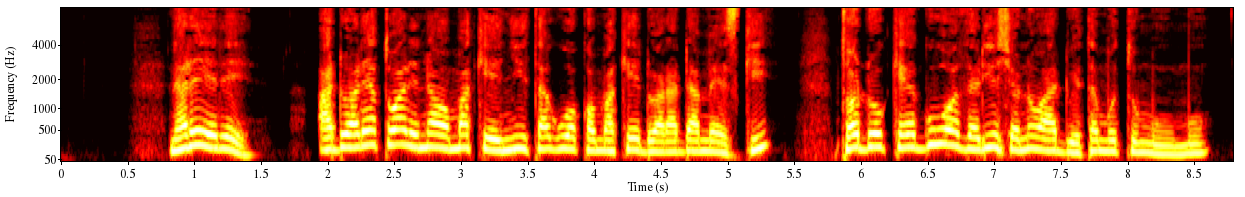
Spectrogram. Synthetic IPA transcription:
naɾeɾe | adoaɾeatwaɾenaɔmakeːɲiːtaɣwɔkɔmakeːdwaɾadamɛski | tɔːdokɛɡuwɔðɛɾioɕjɔnewadwetɛmotumuːmu

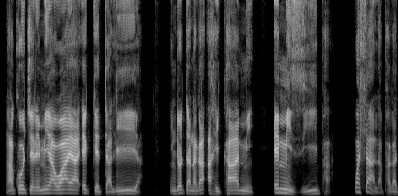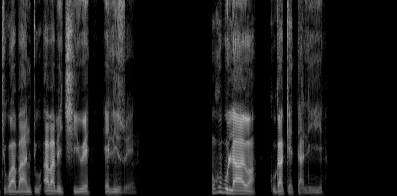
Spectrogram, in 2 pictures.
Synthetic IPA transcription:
ŋakʰɔud̥ʒ̥ʱɛɾemijawajaʔɛɡ̥ʱɛd̥ʱalija | indʱɔd̥ʱanaɣaʔahikʰami | emizipʰa̰ | waɬala̰pʰaɣatʰiɣwaβantʼuʔaβaβet͡ʃʼijwɛ | elizwḛːni | uɣuβulajwa | ɣuɣaɡ̥ʱɛd̥ʱa̰liːja

